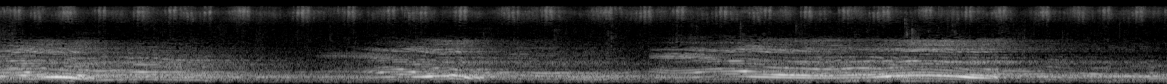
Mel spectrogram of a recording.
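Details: Red deer stag roaring during the rut season in Poland, 2020: long, deep, moaning bellows rising and falling in pitch, several drawn-out roars in sequence, with a steady high-pitched pulsing in the background.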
